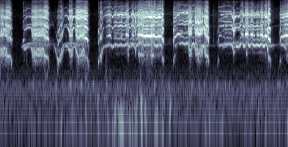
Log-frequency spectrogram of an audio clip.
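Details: Feeding time at a peregrine falcon nest in Helmond, Netherlands, with the female sharing a small morsel among three-week-old chicks; loud, buzzy screaming in rapid bursts about every half second, punctuated by short silences.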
